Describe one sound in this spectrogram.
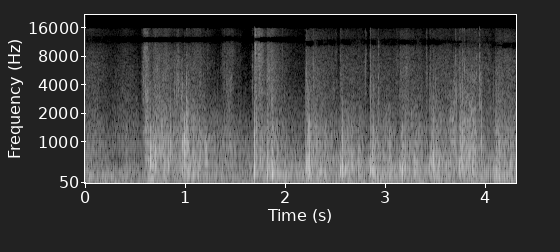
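Footsteps crunch on a dirt floor.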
